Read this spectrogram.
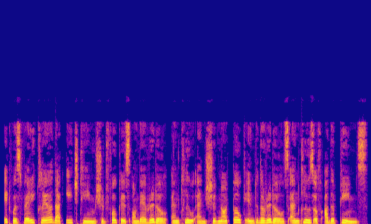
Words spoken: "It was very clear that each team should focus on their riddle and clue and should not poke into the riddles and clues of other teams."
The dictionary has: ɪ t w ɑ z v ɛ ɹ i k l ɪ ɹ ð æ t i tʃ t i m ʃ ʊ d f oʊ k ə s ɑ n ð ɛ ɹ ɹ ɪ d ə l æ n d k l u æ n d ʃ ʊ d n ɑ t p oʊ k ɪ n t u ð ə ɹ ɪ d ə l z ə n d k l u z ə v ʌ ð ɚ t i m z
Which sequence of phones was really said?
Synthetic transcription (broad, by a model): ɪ t w ɑ z v ɛ ɹ i k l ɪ ɹ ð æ t i tʃ t i m ʃ ʊ d f oʊ k ə s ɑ n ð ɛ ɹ ɹ ɪ d ə l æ n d k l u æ n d ʃ ʊ d n ɑ t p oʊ k ɪ n t u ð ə ɹ ɪ d ə l z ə n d k l u z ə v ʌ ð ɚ t i m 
